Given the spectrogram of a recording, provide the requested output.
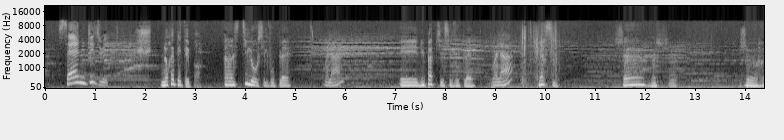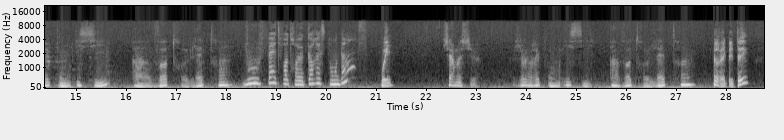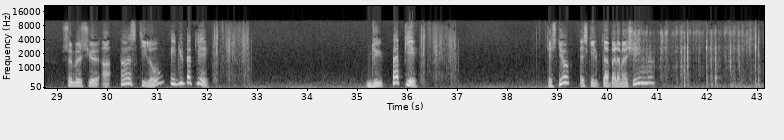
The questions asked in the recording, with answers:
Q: Question, est-ce qu'il tape à la machine ?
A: Non, il ne tape pas à la machine.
